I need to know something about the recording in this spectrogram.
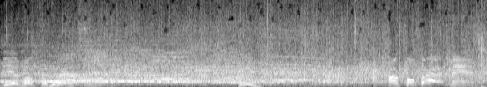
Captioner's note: crowd applause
